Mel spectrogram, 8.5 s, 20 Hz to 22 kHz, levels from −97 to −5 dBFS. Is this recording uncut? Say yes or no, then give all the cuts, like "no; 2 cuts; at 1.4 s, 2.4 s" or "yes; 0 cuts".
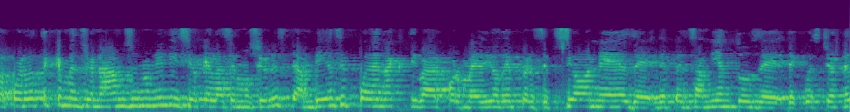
yes; 0 cuts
